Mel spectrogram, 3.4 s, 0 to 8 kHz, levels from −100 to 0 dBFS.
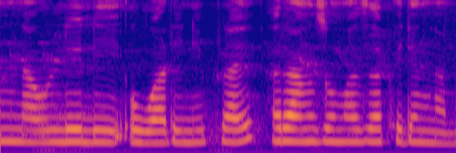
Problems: constant background noise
